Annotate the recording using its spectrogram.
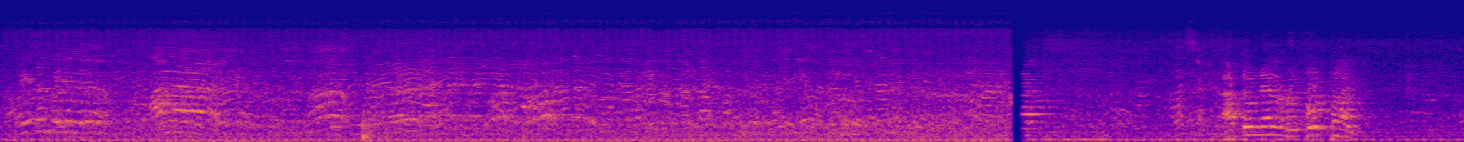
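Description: A crowd of men cheers and shouts loudly in an echoing hall.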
